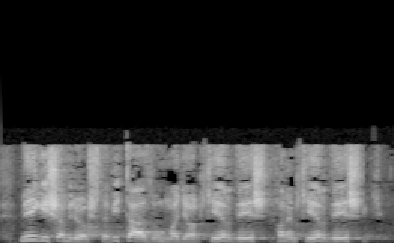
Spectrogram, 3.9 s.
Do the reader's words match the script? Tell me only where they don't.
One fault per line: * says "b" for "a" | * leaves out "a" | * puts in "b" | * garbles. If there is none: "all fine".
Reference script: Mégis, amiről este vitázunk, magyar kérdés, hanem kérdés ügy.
all fine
